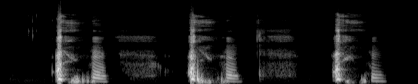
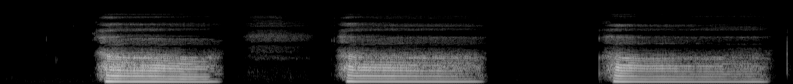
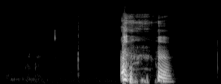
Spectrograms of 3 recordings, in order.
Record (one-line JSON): {"three_cough_length": "4.2 s", "three_cough_amplitude": 32768, "three_cough_signal_mean_std_ratio": 0.28, "exhalation_length": "7.9 s", "exhalation_amplitude": 24860, "exhalation_signal_mean_std_ratio": 0.55, "cough_length": "2.2 s", "cough_amplitude": 32768, "cough_signal_mean_std_ratio": 0.25, "survey_phase": "beta (2021-08-13 to 2022-03-07)", "age": "18-44", "gender": "Male", "wearing_mask": "No", "symptom_sore_throat": true, "symptom_headache": true, "smoker_status": "Never smoked", "respiratory_condition_asthma": true, "respiratory_condition_other": false, "recruitment_source": "Test and Trace", "submission_delay": "2 days", "covid_test_result": "Positive", "covid_test_method": "LFT"}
